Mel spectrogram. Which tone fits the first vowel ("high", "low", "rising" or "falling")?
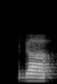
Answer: low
